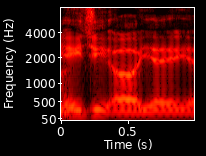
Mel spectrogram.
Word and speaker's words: Gaethje: And people were really doubting it because that Gaethje guy, I forget how to say his name. But Gaethje, yeah.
